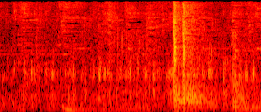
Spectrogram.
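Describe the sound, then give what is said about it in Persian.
Soft bubbling comes from a stew with fried eggplant simmering over a lowered flame, a faint steady patter of small bursts with one brief louder gurgle near the middle. “شعله رو کم میکنیم که ضربه های حباب بادمجون رو سرخ کرده رو له نکنه و گمش کنه.”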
